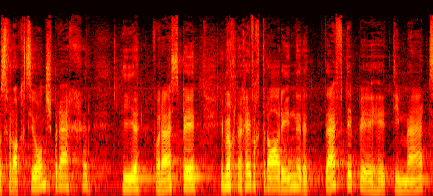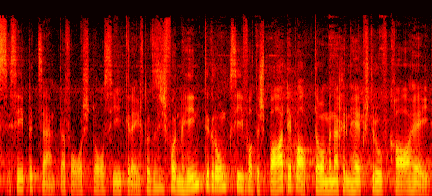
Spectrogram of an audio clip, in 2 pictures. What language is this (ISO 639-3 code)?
gsw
